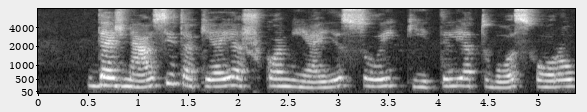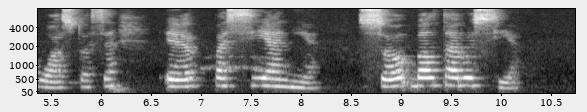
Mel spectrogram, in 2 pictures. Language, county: Lithuanian, Panevėžys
